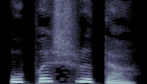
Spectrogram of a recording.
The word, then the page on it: ಉಪಾಶ್ರಿತ: upāśrita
